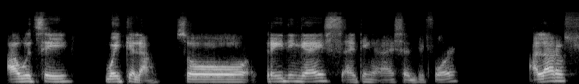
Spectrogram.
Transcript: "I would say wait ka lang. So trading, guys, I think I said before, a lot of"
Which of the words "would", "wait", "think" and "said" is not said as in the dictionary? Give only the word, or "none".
think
